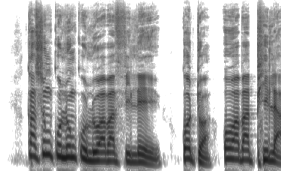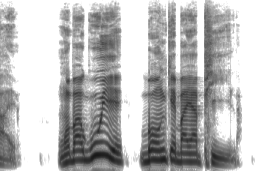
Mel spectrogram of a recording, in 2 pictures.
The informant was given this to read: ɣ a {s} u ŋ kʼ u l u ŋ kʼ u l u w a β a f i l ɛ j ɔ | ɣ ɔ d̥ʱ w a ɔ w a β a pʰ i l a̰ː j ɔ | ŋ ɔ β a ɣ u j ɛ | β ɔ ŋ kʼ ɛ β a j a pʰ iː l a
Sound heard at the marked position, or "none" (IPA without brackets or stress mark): s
